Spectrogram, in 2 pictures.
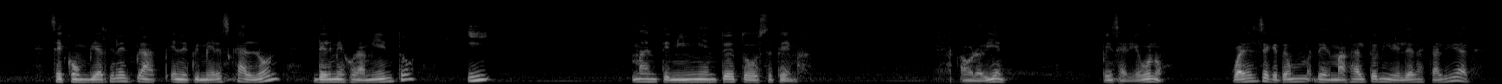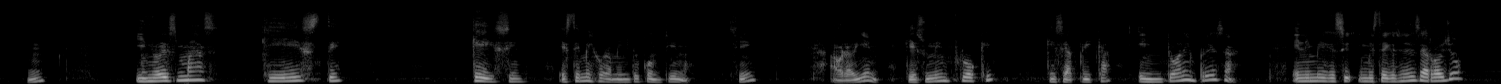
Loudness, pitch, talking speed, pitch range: -35 LUFS, 155 Hz, 120 wpm, 120-205 Hz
